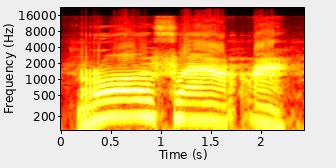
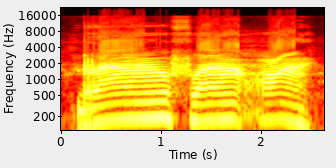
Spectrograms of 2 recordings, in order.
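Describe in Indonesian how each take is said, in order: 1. R-nya berat dengan bibir membulat. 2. R-nya ringan dengan vokal tipis. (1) "tapi rofa'ah" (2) "bukan rafa'ah"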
